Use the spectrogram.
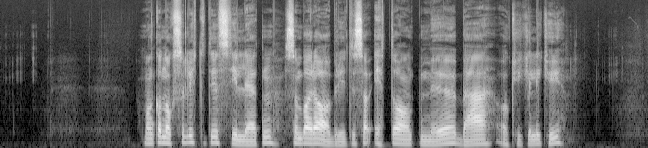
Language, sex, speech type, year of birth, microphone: Norwegian, male, read, 1981, Shure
